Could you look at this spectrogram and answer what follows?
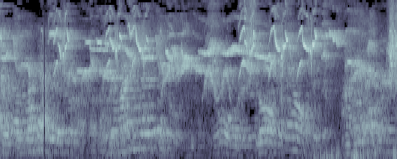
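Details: Oriental magpie-robin pouring out varied mimicry of a myna: quick whistled slurs, twittering chatter and sharp looping notes in a continuous stream.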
